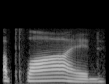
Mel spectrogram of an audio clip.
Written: applied

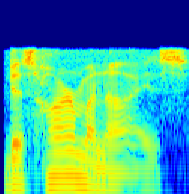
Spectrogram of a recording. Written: disharmonize

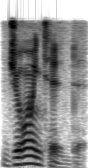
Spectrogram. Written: jointed

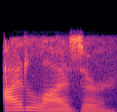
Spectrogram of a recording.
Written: idolizer

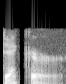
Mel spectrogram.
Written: decker

